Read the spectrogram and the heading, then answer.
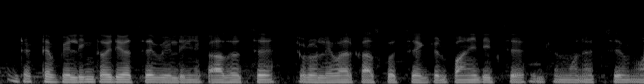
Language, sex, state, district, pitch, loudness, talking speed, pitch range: Bengali, male, West Bengal, Paschim Medinipur, 105 Hz, -33 LUFS, 185 wpm, 105-110 Hz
